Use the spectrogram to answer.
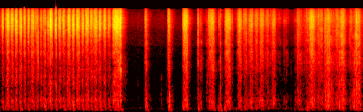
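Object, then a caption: Foam kitchen sponge with nylon scouring layer. Long painted nails scratch fast and aggressively over a hand-sized yellow foam kitchen sponge with a green nylon scouring layer, working both the foam and the scouring side. A dense run of bright, crackly scratches builds to a louder swipe and then drops into near silence. Sparser, uneven scratching bursts follow.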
